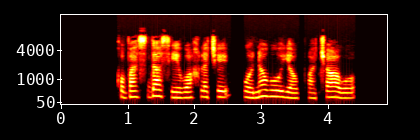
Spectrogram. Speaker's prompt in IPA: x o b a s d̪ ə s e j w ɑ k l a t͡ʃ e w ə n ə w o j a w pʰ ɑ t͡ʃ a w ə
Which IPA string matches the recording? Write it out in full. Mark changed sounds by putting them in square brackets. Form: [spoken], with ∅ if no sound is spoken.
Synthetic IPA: x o b a s d̪ [ɑ] s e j w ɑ [x] l a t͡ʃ e w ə n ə w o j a w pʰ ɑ t͡ʃ [ɑ] w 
